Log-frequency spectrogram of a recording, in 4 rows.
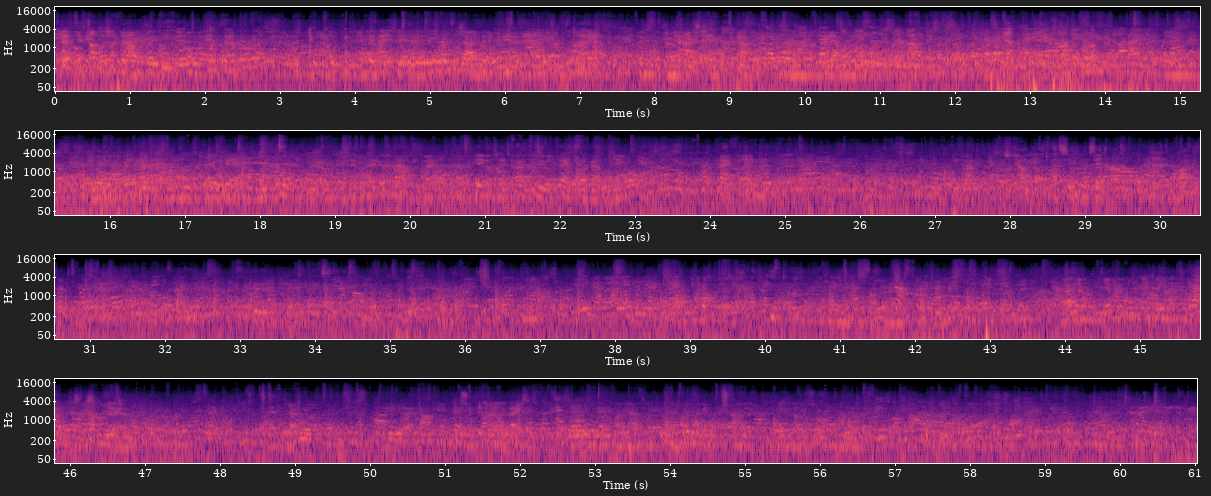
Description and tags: people talking in a large atrium of the university medical center Groningen in the Netherlands. recorded during a break between sessions Zoom H2 field recording
conversation, hospital-hall, people, scientific-meeting, talking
